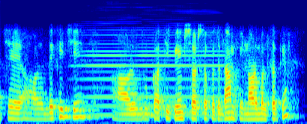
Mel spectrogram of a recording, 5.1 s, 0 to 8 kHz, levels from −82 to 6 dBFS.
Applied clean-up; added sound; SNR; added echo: none; Bowed string instrument; 15 dB; none.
